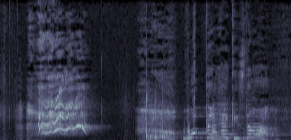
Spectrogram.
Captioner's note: chuckles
